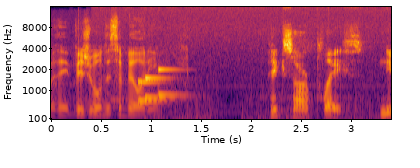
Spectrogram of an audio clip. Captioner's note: alert chime from device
